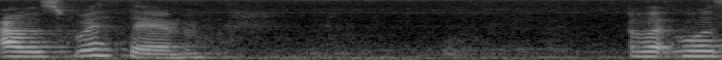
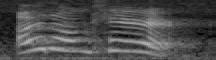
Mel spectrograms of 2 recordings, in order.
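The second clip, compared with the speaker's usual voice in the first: much higher, squeaky imitation of a friend; cute little voice; 12 semitones higher, 5 dB louder than usual. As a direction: mimic her cute voice way up high. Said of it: "The little voice like that".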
